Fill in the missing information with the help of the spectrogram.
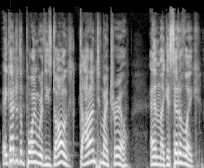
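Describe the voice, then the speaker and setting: A young man co-hosting a podcast, telling stories in a loose, profane, animated way with plenty of fillers. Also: high-pitched, a little fast, no echo, studio quality. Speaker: podcast co-host. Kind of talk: casual storytelling chat.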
